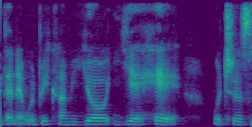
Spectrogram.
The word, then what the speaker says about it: llegué: You're also going to change a G to a GU before an E, and that's for the same reason. So it maintains the hard G sound instead of the soft G sound.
